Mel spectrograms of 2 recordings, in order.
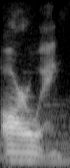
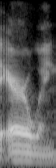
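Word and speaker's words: Arwing: Can you imagine Mario traveling through Hyrule or piloting the R-Wing? He said Air Wing, but it's R-Wing.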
